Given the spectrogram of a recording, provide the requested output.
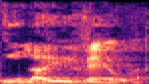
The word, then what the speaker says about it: Louisville: Yeah, so it's called Lowville, is how you pronounce it. I know. So I live in Louisville, Colorado, and I lived in Cincinnati years ago, and so I'm very familiar with the Lowville pronunciation. But in Colorado here, we pronounce it Louisville, so that sort of just rolls off my tongue.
